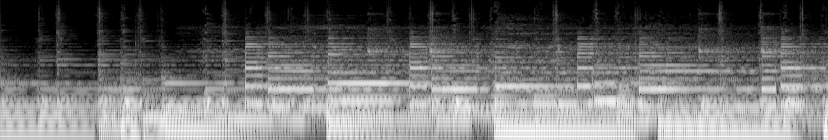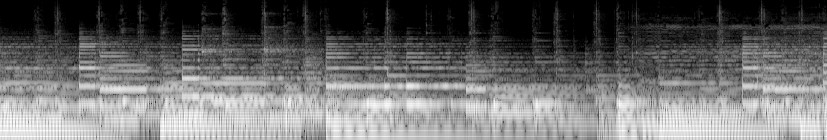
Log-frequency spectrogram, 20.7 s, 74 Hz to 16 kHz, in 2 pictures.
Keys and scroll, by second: 1.6 t, 3.7 0, 4.1 Return, 6.7 r, 8.8 space, 12.7 p, 13.7 0, 14.3 Return, 19.0 t.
